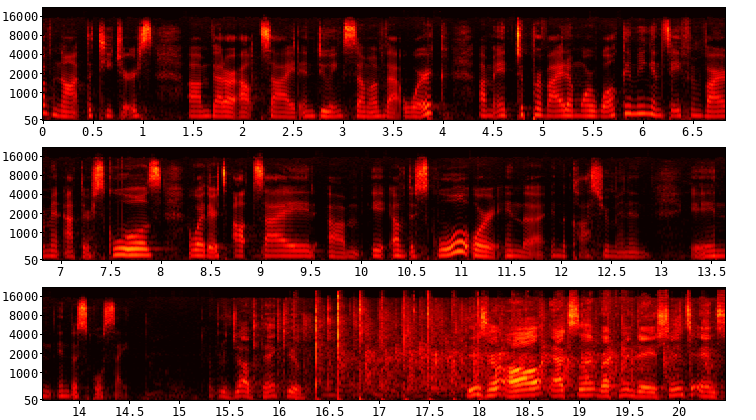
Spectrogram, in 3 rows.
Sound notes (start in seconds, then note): 15.6 applause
